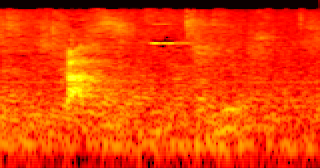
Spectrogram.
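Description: A man's voice saying a single short word ("cat", the shell command) about half a second in, then room noise.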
